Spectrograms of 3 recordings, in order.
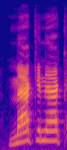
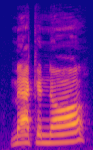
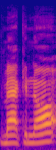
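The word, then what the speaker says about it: Mackinac: all week and it said, "If you hate Machinak Island, then you hate Michigan." It's that simple. because apparently it represents Michigan families and their history. Meno. Meno is how it's pronounced. Meno.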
